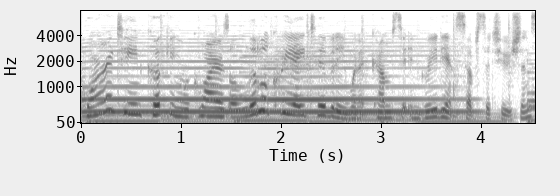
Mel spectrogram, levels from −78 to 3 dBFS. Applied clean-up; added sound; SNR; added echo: none; Wind instrument, woodwind instrument; 1 dB; none.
